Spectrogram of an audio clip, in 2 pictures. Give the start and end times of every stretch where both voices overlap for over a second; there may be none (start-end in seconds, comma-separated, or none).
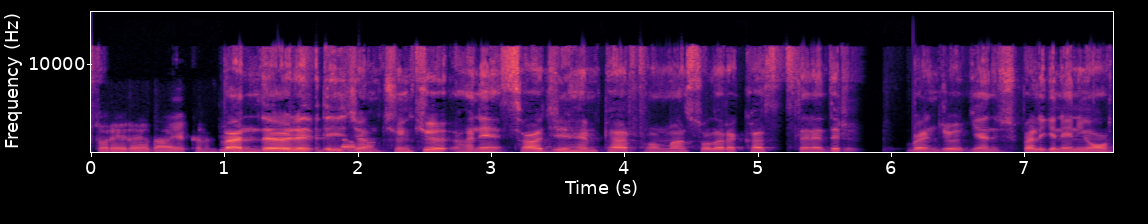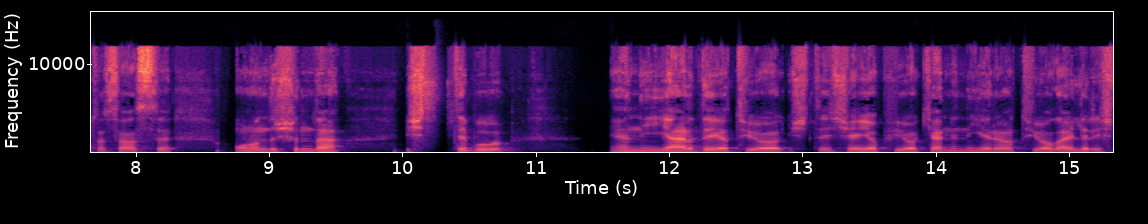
0.9-2.2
